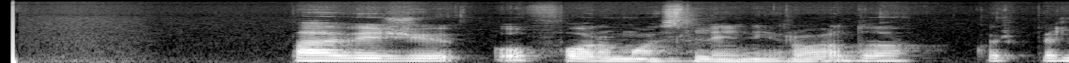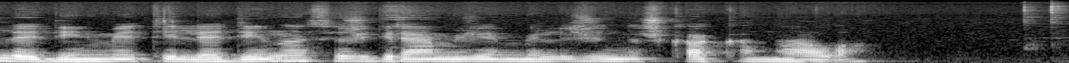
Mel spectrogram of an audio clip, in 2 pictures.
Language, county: Lithuanian, Alytus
